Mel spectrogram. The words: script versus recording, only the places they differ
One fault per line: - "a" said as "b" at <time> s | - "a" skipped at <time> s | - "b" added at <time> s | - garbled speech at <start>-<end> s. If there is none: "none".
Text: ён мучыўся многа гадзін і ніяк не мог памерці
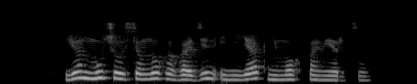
none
